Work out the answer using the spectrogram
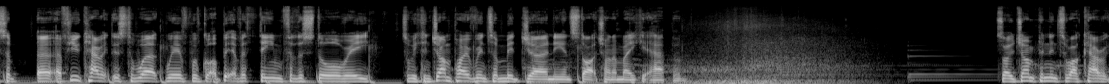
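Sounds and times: whoosh sound effect: 6.3 - 9.0.

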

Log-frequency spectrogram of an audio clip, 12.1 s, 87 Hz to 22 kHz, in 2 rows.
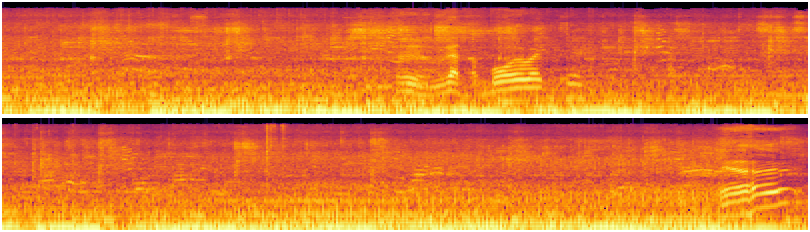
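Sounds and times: car stereo bass pulsing: 0.0 - 12.0
cars passing with rumble: 0.0 - 12.0.

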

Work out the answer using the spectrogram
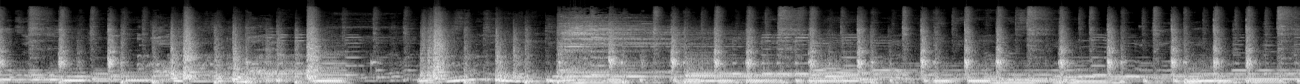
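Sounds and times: bass line: 0.0 - 13.0
drum kit beat: 0.0 - 13.0
electric guitar: 0.0 - 13.0
keyboard: 0.0 - 13.0.

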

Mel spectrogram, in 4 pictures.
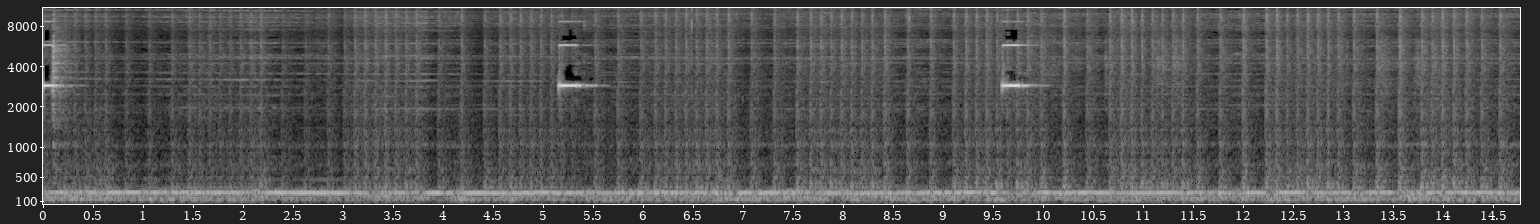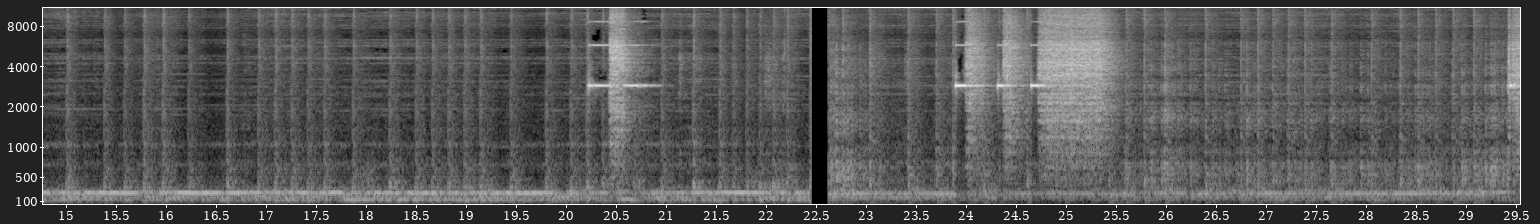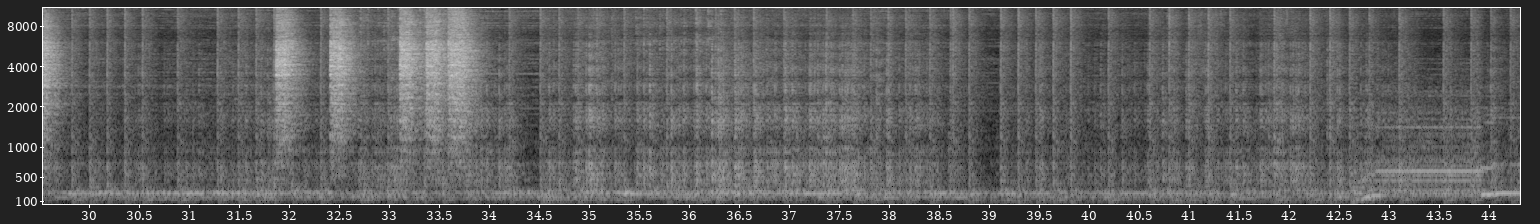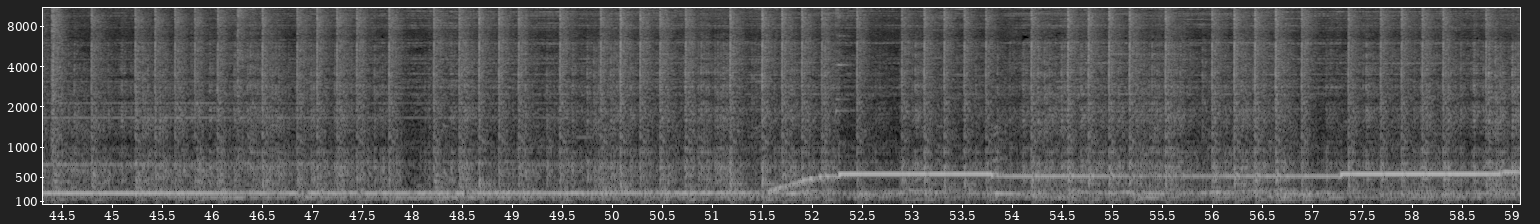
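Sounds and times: loud noise bursts: 0.0 - 59.0
low synthesizer drone: 0.0 - 59.0
tone gliding up: 42.6 - 59.0.

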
